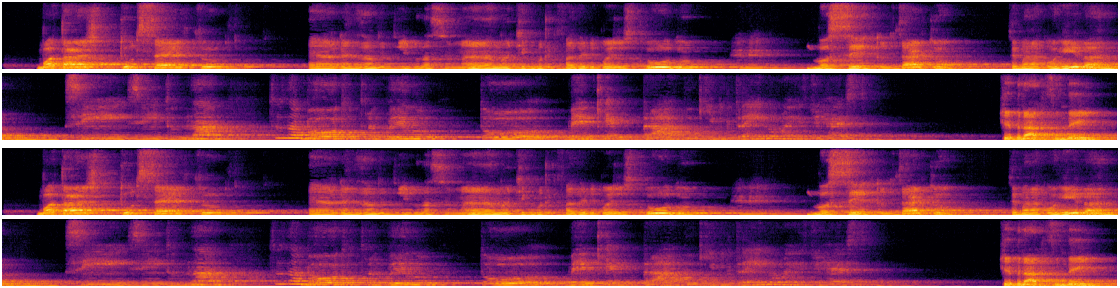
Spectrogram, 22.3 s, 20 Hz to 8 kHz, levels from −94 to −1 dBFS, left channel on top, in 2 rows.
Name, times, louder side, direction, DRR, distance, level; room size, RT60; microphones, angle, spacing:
voice 1, 0.3-2.3 3.1-7.0 8.0-9.5 10.1-11.2 21.1-22.1, left 1 dB, 5° left, 2 dB, 0.3 m, -18 dB
voice 2, 3.2-3.9 7.3-7.7 8.3-9.0 11.8-15.5 15.9-19.9 21.3-21.9, equal, 40° left, -3 dB, 1.7 m, -29 dB
sound 1, 7.5-7.8 9.6-9.9 11.1-11.5 12.9-13.2 14.8-15.1 16.2-16.4 17.0-17.3 18.4-18.7 19.9-20.0, right 2 dB, 25° right, 1.3 m, -38 dB
15.5 x 5.9 x 3.4 m, 2.7 s
head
